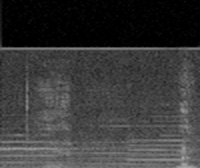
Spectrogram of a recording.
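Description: Soft background music of held, sustained tones, with a short vocal sound about half a second in and a man's voice beginning near the end.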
